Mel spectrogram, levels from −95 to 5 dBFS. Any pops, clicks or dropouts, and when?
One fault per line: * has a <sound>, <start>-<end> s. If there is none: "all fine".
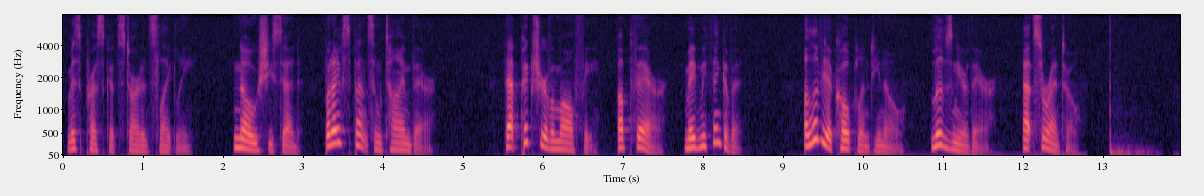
* has a thud, 13.1-13.8 s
